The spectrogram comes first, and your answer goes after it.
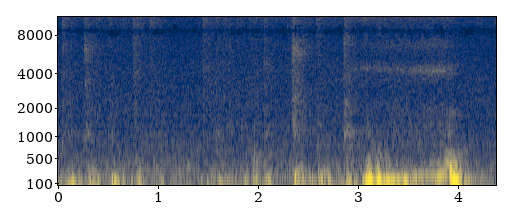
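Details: A little pug puppy sleeping through the day indoors, snoring in low, rough rumbles and snorts that swell into louder grunting breaths near the end.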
